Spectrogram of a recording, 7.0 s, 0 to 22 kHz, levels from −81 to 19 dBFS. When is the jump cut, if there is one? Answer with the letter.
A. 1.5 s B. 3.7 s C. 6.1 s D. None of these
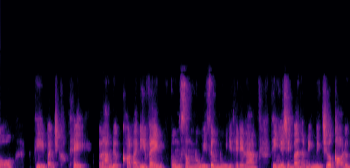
D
